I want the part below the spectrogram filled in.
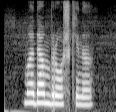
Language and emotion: Russian, neutral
